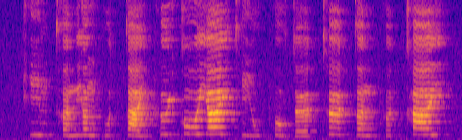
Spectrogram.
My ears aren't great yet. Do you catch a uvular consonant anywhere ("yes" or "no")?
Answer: no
